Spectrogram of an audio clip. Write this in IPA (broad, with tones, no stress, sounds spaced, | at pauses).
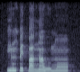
j ũ˦ k͡p e˦˨ k͡p a˨ n ã˨˦ w u˧ m ɔ̃˦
